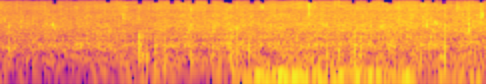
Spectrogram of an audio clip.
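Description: Monsoon rainwater rushes along a village road, a loud, dense, continuous wash with a deeper churning swell toward the end, with no voices.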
